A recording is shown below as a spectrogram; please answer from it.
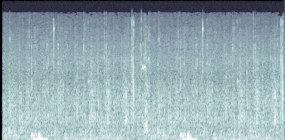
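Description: Faint sounds of soldiers moving and handling gear on gravel: two soft, low double thuds, a few light clicks, and a quiet outdoor background.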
